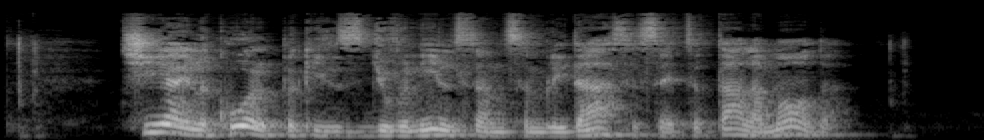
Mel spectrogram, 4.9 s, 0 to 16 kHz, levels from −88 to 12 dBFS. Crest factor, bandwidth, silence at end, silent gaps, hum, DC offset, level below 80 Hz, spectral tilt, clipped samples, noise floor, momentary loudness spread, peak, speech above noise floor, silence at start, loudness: 18 dB; 11.5 kHz; 0.7 s; none; none; under 0.1%; -68 dBFS; -3 dB/octave; under 0.1%; -60 dBFS; 10 LU; -4 dBFS; 38 dB; 0.15 s; -22 LUFS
